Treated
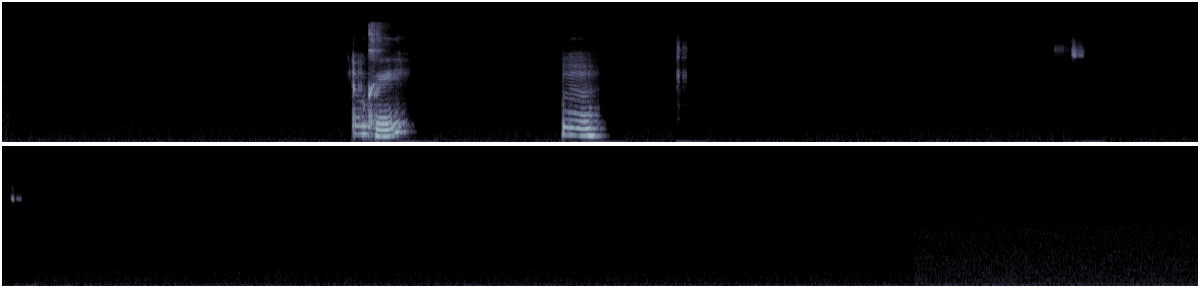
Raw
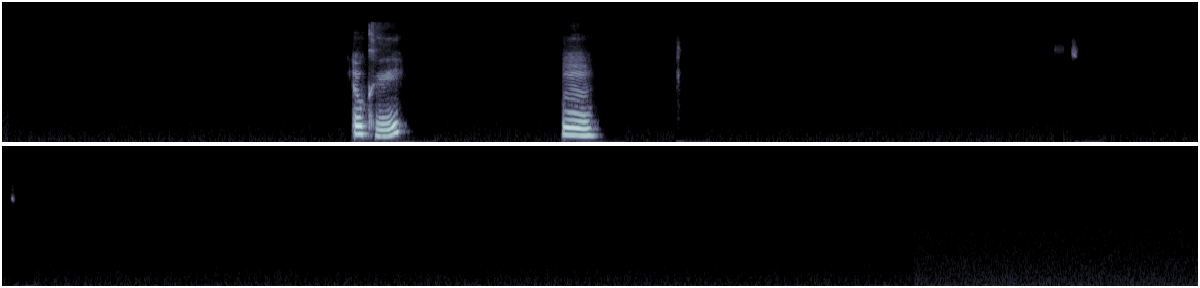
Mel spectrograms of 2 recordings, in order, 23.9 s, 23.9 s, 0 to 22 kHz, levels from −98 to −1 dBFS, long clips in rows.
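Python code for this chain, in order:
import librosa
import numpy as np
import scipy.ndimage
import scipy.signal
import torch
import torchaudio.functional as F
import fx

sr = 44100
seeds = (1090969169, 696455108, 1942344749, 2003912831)

y = fx.peak_eq(x, sr, hz=200.0, db=-5.0, octaves=3.0)
y = fx.over_compress(y, sr, threshold_db=-33.0, ratio=-1.0)
y = fx.room_early_taps(y, sr, ms=(51, 74), db=(-12.5, -13.5))
y = y * librosa.db_to_amplitude(-3.0)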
